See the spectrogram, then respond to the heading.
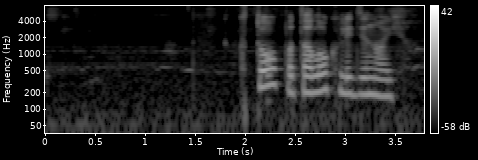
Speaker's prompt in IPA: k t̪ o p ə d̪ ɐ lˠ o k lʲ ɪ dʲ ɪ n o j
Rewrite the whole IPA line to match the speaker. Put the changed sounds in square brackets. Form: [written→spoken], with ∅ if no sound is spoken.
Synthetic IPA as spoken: k t̪ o p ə [d̪→t̪] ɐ lˠ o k lʲ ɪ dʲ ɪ n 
